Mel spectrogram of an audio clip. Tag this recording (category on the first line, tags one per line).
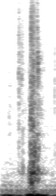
Sound effects > Objects / House appliances
click
industrial
foley
plastic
